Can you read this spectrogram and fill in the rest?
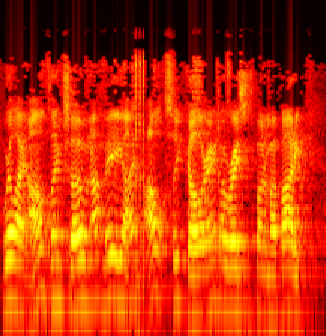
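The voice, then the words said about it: Southern American accent. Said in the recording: “my southern accent plays that better”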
